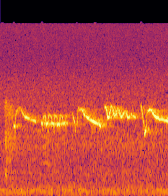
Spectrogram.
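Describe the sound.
Robin song heard as a bright, whistled, bird-like melody: long gliding notes with quick upward flicks, steady and fairly loud over a soft background hiss.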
